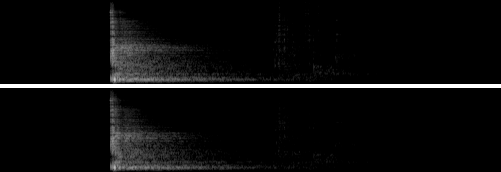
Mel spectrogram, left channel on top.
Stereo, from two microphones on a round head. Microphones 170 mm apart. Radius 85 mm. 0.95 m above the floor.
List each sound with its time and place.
1.1 s hammering: centre (ahead or behind), 3 m
2.7 s crushing: 20° left (ahead or behind), 5 m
